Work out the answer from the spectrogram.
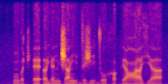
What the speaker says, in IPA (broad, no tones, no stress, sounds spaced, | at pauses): ŋ ɡ ɒ t͡ʃʼ ɛ ʔ ɐ j ɛ n d͡ʒ a ŋ i d ɛ ʒ i d o x ɒ k ɛ ʕ a zʲ a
